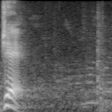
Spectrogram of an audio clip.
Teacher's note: this is from two voiced phonemes and then the tip of the tongue okay against the alveolar region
